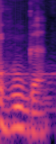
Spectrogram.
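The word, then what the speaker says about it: hygge: Isso tem até um nome por lá, se chama ruga. Essa palavra aqui, que se pronuncia algo como ruga.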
